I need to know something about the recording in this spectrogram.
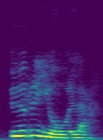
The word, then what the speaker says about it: Yrjölä: So it's Yrjölä. Is it correctly pronounced?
